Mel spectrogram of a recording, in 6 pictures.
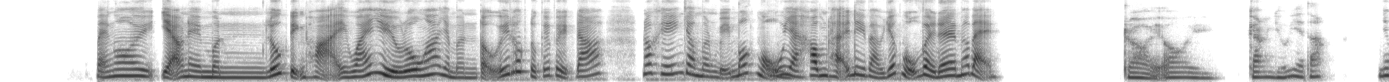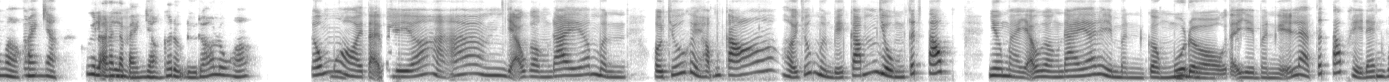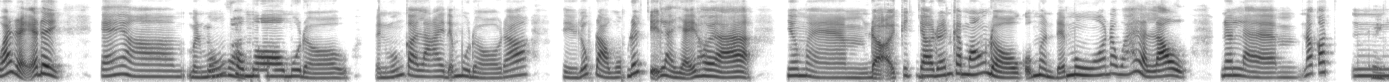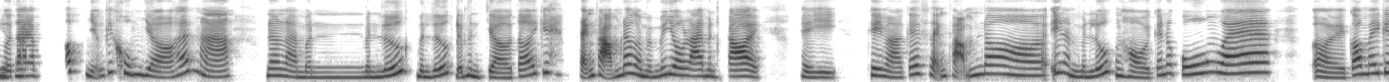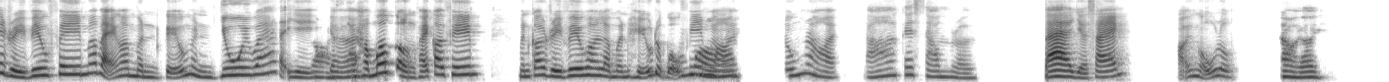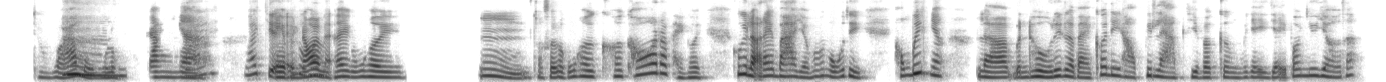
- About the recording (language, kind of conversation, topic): Vietnamese, advice, Dùng quá nhiều màn hình trước khi ngủ khiến khó ngủ
- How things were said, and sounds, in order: tapping; other background noise; "TikTok" said as "tích tóc"; unintelligible speech; "TikTok" said as "tích tóc"; in English: "phô mô"; in English: "live"; in English: "up"; laughing while speaking: "cái"; in English: "live"; in English: "review"; in English: "review"; laugh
